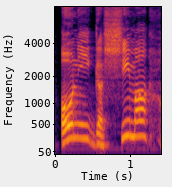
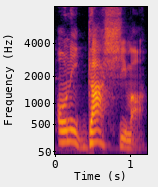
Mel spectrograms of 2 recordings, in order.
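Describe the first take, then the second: First: The syllable ga is not given extra stress. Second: The syllable ga is stressed more than others.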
